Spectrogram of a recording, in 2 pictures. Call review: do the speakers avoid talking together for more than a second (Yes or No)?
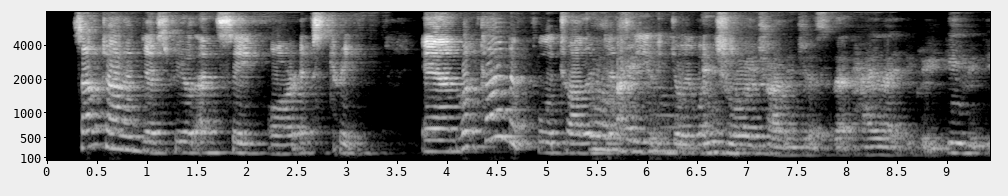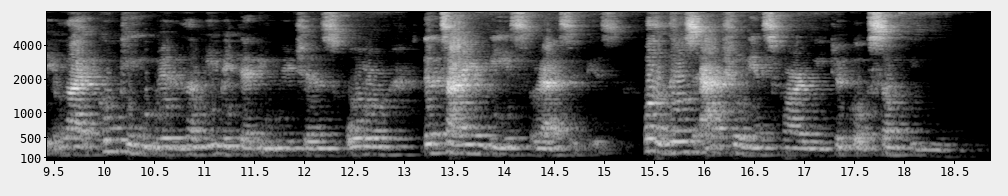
No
